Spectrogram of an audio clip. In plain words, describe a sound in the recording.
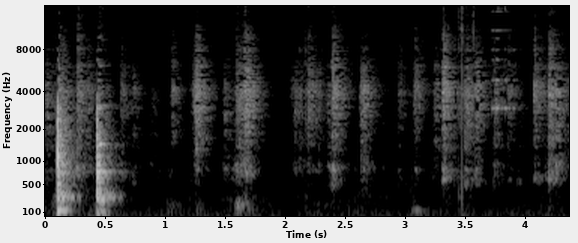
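Fingers rub and scrape against a ceramic saucer.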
